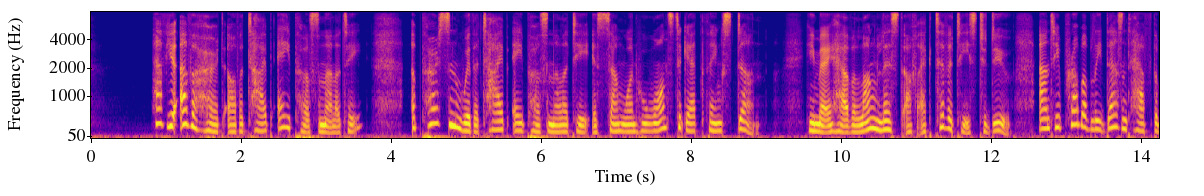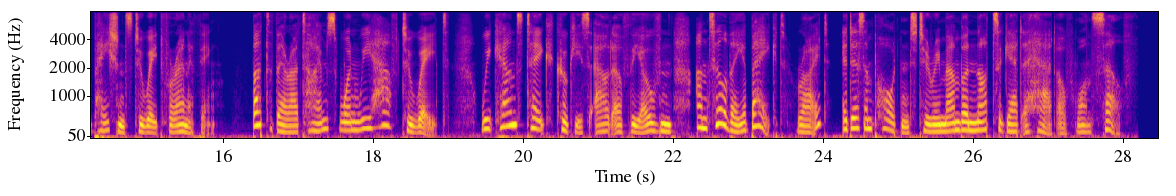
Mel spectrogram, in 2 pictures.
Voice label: Eng UK Freundlich

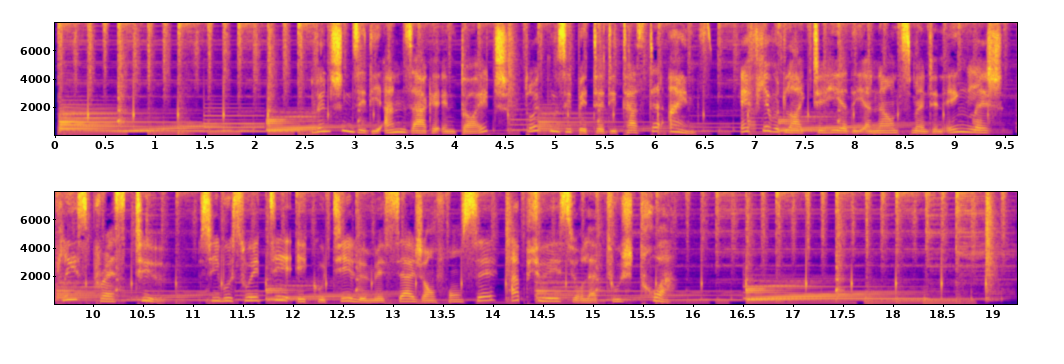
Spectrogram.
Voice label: Fremdtake Neutral

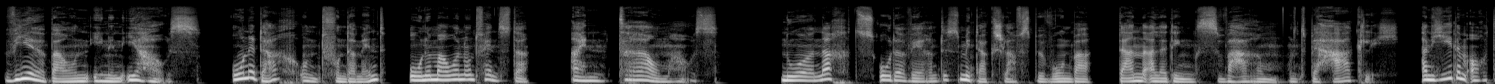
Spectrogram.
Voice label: Werbung Freundlich

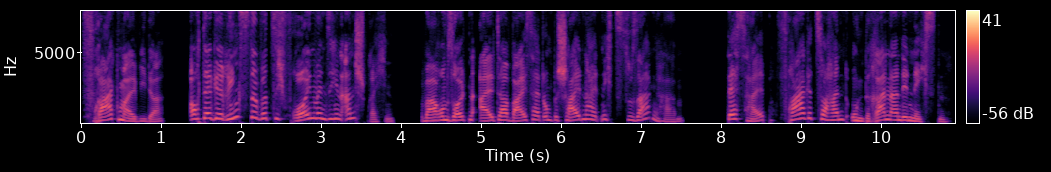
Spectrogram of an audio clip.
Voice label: Werbung Dynamisch

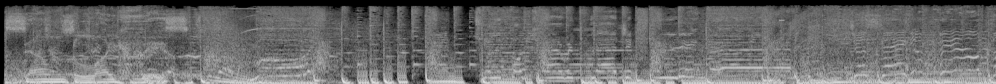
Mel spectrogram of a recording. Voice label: Eng UK Fremdtake Dynamisch

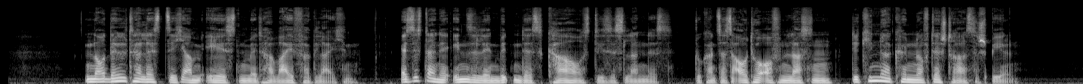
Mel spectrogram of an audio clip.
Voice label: Kommentar Neutral

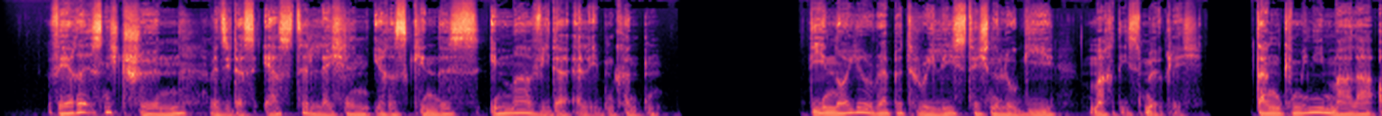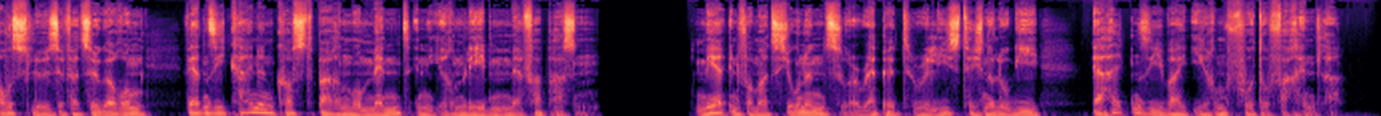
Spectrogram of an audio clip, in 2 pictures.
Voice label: Rapid Release Freundlich

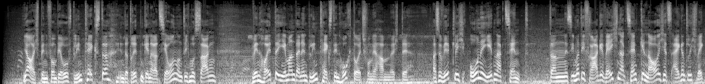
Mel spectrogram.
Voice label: Dialekt Oesterreichisch

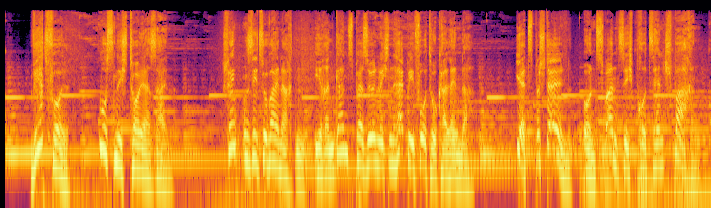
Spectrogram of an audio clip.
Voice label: Dynamisch; Fremdtake

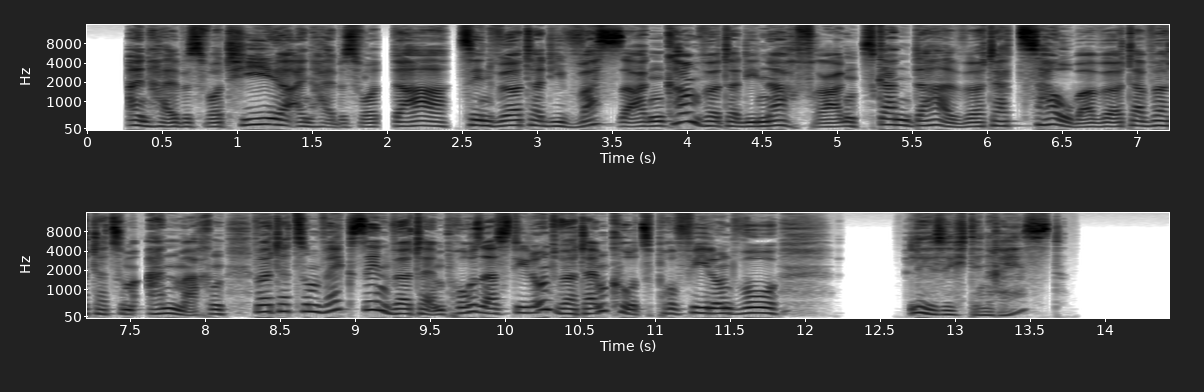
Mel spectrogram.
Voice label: W Fremdtake Dynamisch

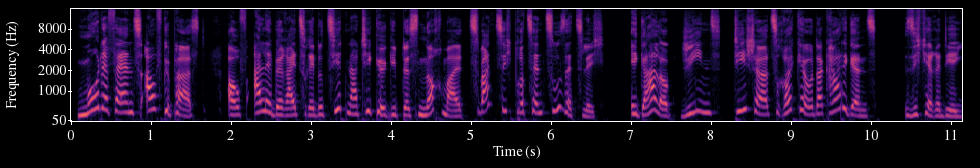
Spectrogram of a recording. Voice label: Dynamisch

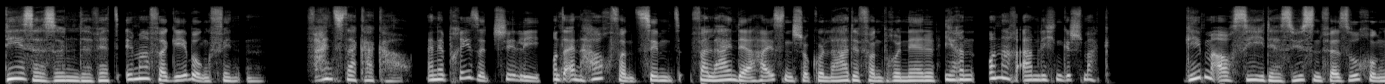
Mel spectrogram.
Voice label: Sanft

